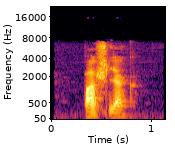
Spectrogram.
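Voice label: "пашляк", Komi, male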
